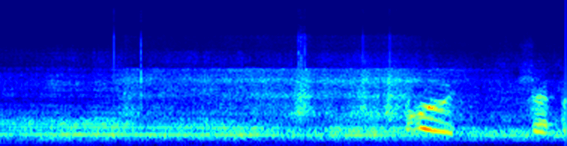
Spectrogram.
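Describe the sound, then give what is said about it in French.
Drone propellers whir with a steady, buzzing hum that holds throughout, even in level, while brief vocal sounds break in near the end; a scene from the show Pamela Target. “Qu'est-ce que vous fichez là-haut sur un drone Je peux tracer Peter Pompon avec le détecteur de mouvement longue portée de mon drone.”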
